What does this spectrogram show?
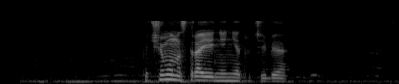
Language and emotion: Russian, angry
